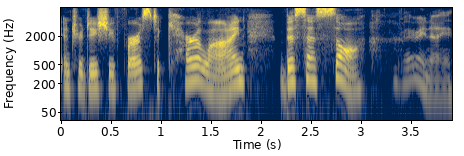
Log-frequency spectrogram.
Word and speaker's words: Besancon: you first to Caroline Besancon. Very nice. Which is the perfect French pronunciation. But in Connecticut, how do they say it? Besancon. Besancon.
